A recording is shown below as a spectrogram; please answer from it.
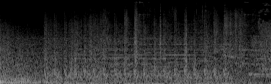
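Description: Dense, continuous machine gun and rifle fire from a Company of Heroes 2 match, an MG position engaging advancing Soviet infantry, steady rapid crackle at moderate volume throughout with no talk.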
